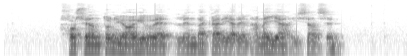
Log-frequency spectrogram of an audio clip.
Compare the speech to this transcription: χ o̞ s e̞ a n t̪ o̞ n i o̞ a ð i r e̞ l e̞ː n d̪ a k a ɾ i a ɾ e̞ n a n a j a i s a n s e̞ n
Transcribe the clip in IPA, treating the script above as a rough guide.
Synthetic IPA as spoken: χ o̞ s e̞ a n t̪ o̞ n i o̞ a ɣ i r e̞ l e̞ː n d̪ a k a ɾ i a ɾ e̞ n a n a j a i s a n s e̞ n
